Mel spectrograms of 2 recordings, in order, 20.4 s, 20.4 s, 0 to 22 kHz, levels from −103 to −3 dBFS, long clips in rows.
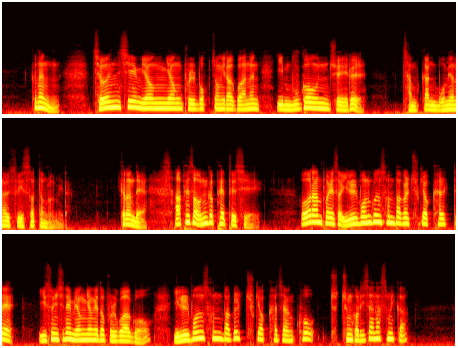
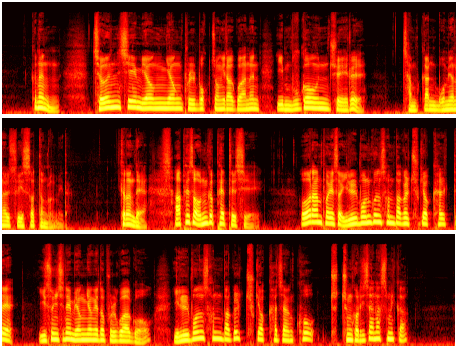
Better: second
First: muffled; very; fading above 2.5 kHz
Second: none

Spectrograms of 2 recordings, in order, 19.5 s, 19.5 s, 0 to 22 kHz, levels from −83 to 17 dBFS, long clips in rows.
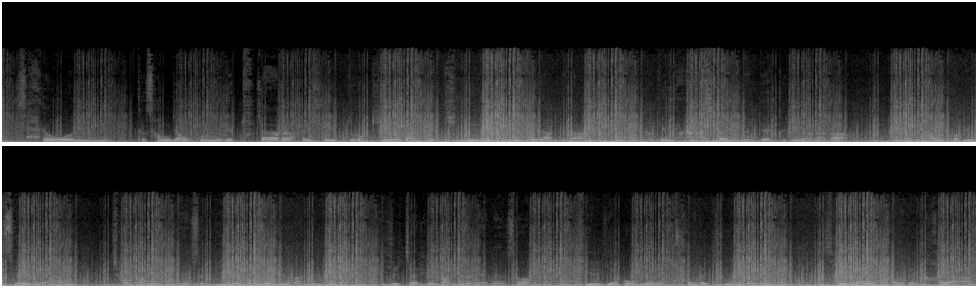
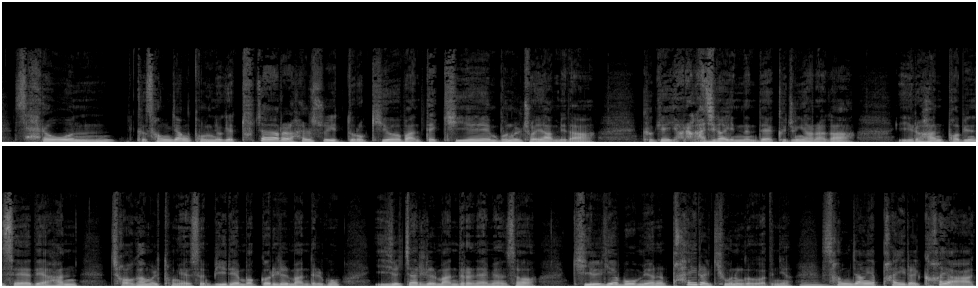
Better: second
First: wind noise on the microphone; heavy; 5 dB above the speech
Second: none

